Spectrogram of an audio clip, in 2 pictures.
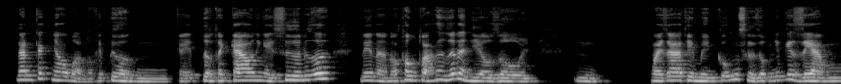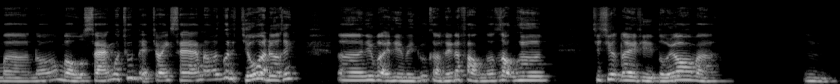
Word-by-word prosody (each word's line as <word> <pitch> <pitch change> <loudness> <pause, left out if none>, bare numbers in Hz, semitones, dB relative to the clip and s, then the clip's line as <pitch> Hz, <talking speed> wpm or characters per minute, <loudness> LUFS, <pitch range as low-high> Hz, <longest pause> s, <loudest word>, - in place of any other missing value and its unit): ngăn 210 0 +2
cách 260 0 0
nhau 190 -2 -1
bởi 165 -6 -3
một 130 +1 -11
cái 160 - -9
tường 140 -6 -2
cái 145 -1 -8
tường 175 -3 0
thạch 165 -1 -2
cao 185 0 +5
như 185 - -3
ngày 160 -3 -2
xưa 200 +6 0
nữa, 250 +6 +3 0.3
nên 180 0 -3
nà 160 -2 -1
nó 150 +1 -2
thông 195 -1 +1
thoáng 180 +1 +1
hơn 215 -1 -1
rất 245 +3 +3
là 255 - +5
nhiều 160 -3 0
rồi. 145 -1 -1 0.5
Ừm, 150 -3 -5 0.5
ngoài 160 -1 +2
ra 190 +2 +4
thì 185 - 0
mình 155 -2 +2
cũng 200 +4 -2
sử 175 -9 -1
dụng 165 +1 -2
những 190 +2 -7
cái 230 -1 +1
rèm 155 -1 +3
mà 150 -1 -3
nó 175 +6 -4
màu 175 -6 +1
sáng 170 +3 +5
một 240 - 0
chút 300 -1 -2
để 260 - -3
cho 180 - +4
ánh 185 +2 0
sáng 185 +1 +2
nó 210 - -3
vẫn 230 +2 -3
có - - 0
thể 265 - -1
chiếu 210 0 +3
vào 265 -3 +6
được 195 -2 +2
ấy. 265 +1 -2 0.3
Ờ, 190 +1 +1
như 200 +1 +1
vậy 180 -4 +3
thì 170 -1 -1
mình 160 -1 +1
cũng 200 - -7
cảm 170 -4 -2
thấy 165 - +1
là 215 - +1
phòng 165 -3 +1
nó 165 +1 -2
rộng 185 -1 +2
hơn, 190 0 +1 0.4
chứ 200 - -6
trước 235 0 +1
đây 185 -2 +3
thì 160 -3 0
tối 160 +1 +2
om 200 0 +3
à. 150 -2 -2 0.9
Ừm. 155 -3 -6
180 Hz, 270 wpm, -24 LUFS, 155-200 Hz, 0.9 s, vào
